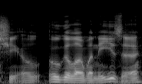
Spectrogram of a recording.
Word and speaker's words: Ugiliweneza: Again, we're talking with Ugiliweneza, and Ugiliweneza, I said it right the second time, who is an assistant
